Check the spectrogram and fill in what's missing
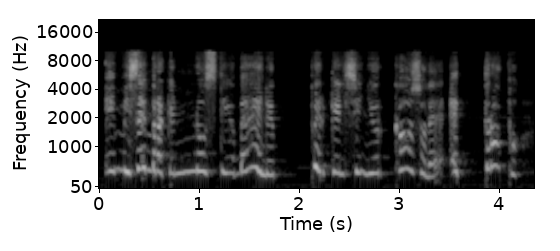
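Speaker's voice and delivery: high, loud tearful stammering; distressed stammer. Acted. Maid Line to Toni, anguished tearful stammer. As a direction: stammer out the bad news in anguish. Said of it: "balbettò angustiata".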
